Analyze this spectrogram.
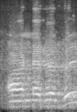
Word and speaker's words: honorable: okay and I okay H is silent here okay R and here here and on this person honorable person okay before that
